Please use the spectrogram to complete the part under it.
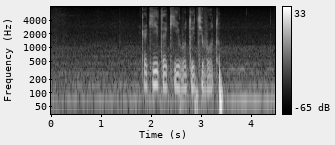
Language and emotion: Russian, neutral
